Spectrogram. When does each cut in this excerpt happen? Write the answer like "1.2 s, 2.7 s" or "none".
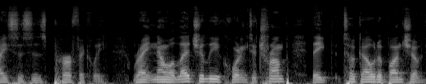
none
